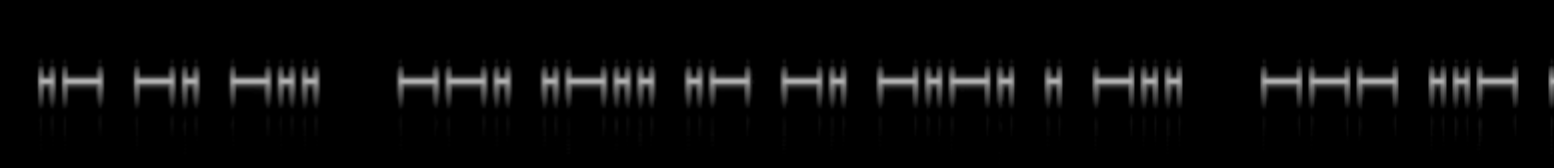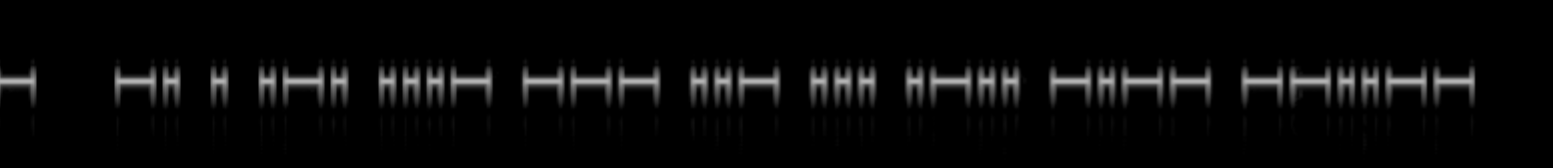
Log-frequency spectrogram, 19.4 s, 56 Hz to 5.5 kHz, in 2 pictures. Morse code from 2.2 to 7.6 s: GLANCED

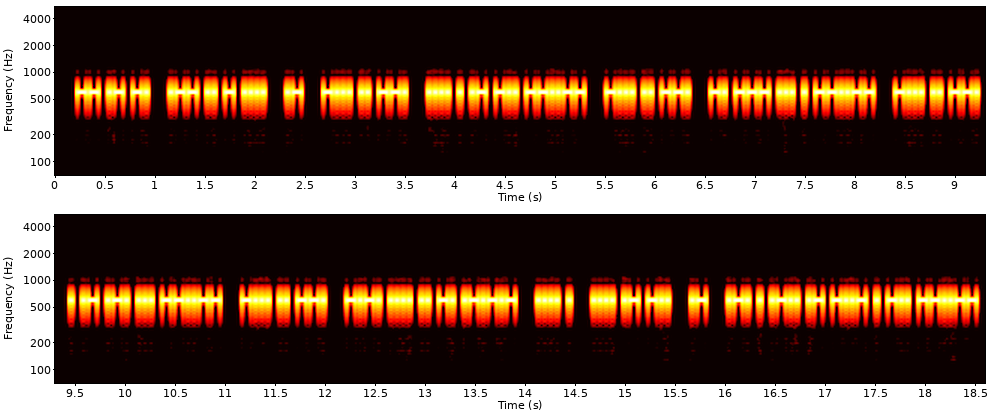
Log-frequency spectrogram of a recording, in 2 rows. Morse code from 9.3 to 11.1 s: EARS,

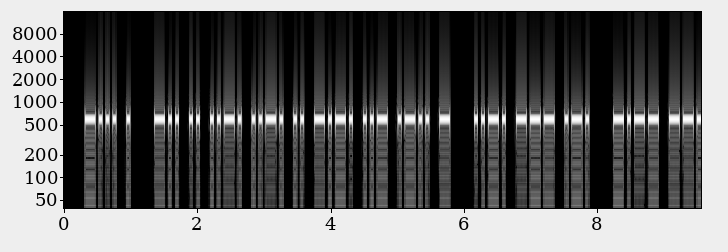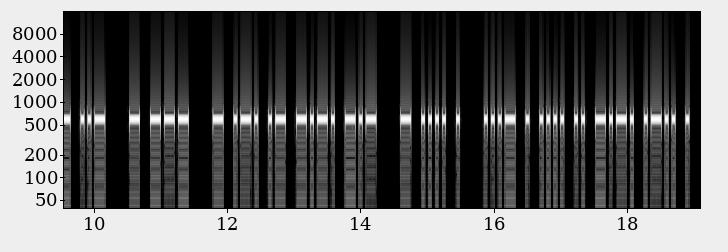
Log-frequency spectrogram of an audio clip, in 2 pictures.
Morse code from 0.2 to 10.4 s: BE DIFFICULT FOR YOU

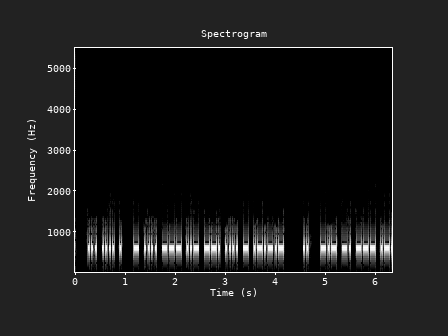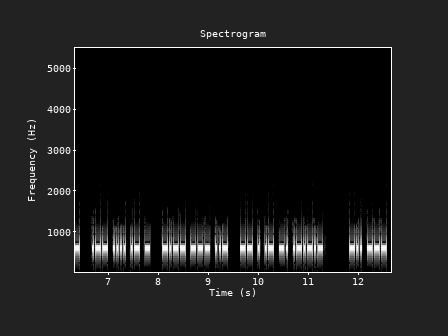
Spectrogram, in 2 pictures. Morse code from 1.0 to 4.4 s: THOUGHT.

